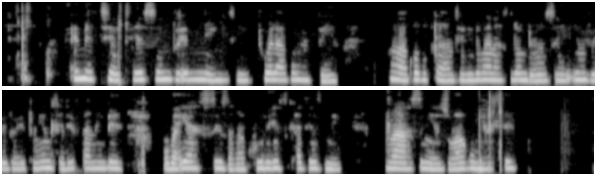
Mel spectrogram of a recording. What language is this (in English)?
North Ndebele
